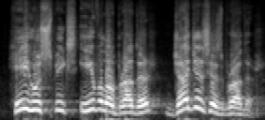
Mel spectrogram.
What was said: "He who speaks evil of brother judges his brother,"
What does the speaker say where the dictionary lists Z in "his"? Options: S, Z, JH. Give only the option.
Z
